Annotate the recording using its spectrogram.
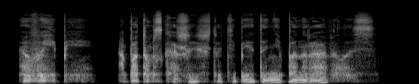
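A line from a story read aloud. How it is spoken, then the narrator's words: Sweet whisper in ear. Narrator (Russian): обезоруживающе сладко прошептала ему на ухо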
